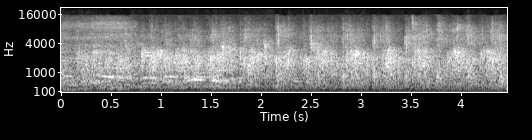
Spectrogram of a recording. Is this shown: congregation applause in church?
yes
